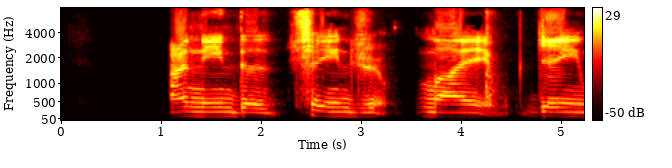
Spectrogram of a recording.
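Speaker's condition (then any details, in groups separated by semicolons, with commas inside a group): Cerebral palsy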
